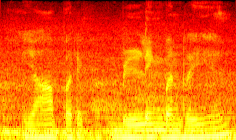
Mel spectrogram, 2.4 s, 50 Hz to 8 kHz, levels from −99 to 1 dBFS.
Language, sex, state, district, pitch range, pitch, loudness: Hindi, male, Maharashtra, Nagpur, 95-100 Hz, 100 Hz, -15 LUFS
